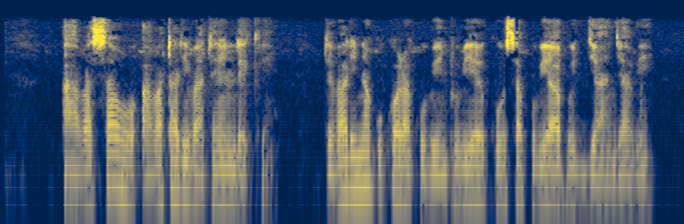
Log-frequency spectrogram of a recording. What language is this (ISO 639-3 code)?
lug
